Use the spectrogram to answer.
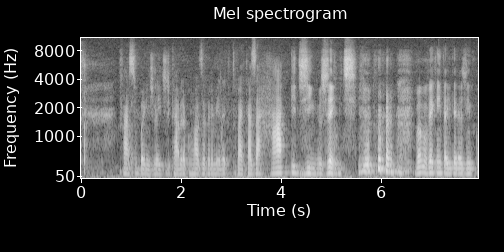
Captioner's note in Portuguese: risadas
